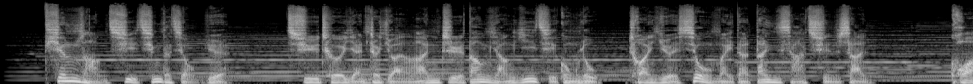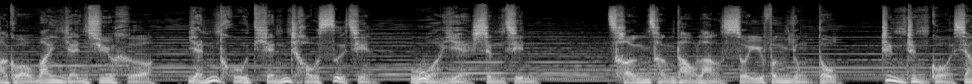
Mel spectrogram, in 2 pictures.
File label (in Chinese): 大气抒情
